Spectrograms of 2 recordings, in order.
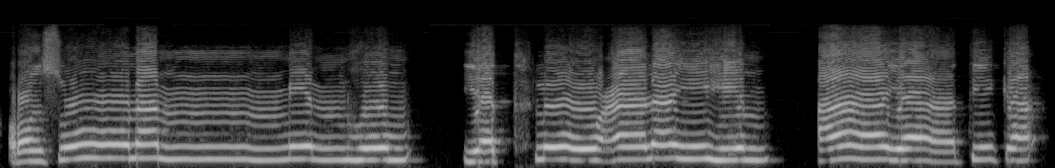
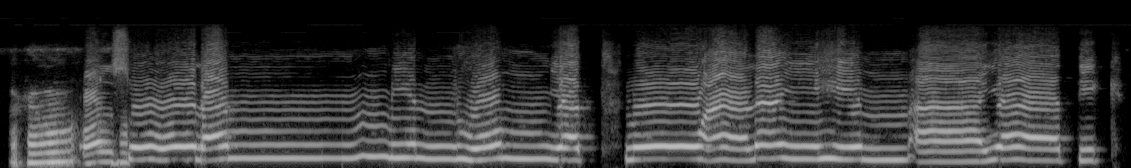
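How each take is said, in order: First: The sound is held and broken after each mim. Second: The sound flows on without breaks after each mim. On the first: The speaker calls it wrong. "Suaranya tidak terputus ya, tidak" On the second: The speaker calls it right. "jadi dia suaranya mengalir"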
